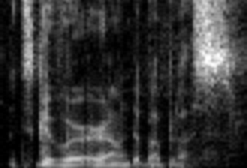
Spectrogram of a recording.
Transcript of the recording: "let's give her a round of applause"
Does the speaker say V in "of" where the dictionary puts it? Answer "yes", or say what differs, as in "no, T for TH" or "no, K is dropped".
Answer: no, B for V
